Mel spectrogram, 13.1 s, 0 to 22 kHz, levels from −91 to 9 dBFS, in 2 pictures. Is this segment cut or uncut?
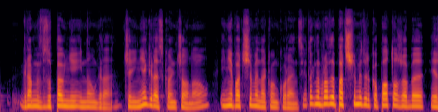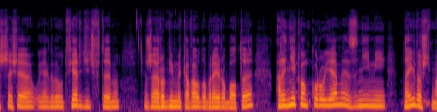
uncut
